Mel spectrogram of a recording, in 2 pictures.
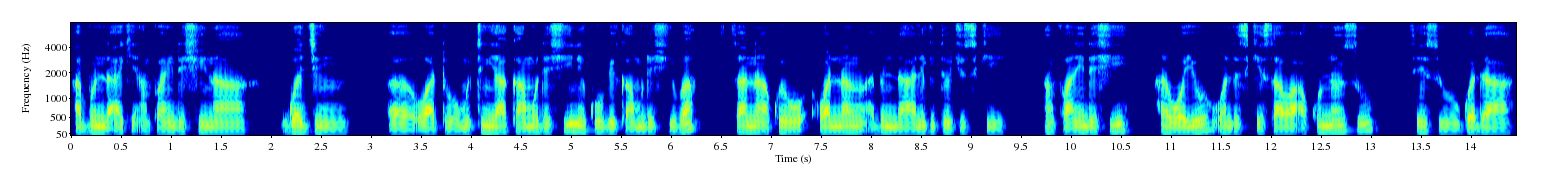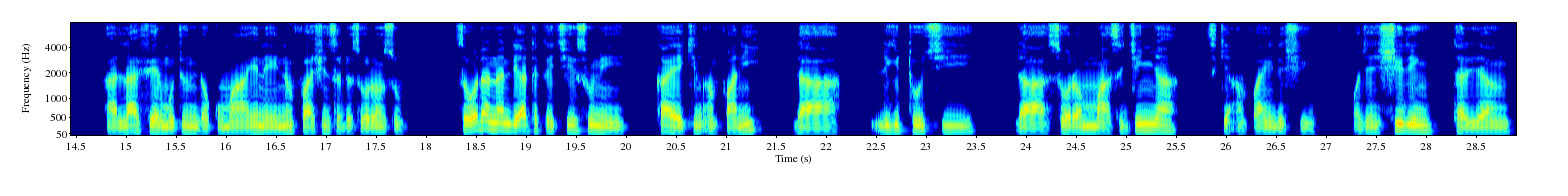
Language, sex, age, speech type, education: Hausa, male, 15-29, spontaneous, tertiary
